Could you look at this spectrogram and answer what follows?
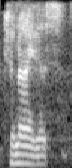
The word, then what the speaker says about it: tinnitus: So just to give you an example, the most common disability, service-connected disability in the veteran system is a condition called tinnitus, or tinnitus, sometimes pronounced, which is a bad ringing in the ears, basically.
